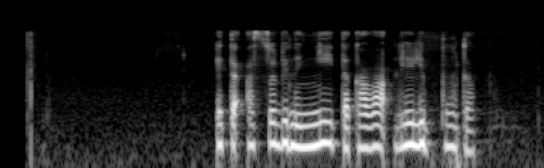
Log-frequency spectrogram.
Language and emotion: Russian, neutral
